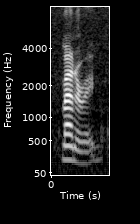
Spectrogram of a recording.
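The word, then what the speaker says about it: Mainwaring: This is one that I only know how to pronounce it from, Right. from Dad's Army. Yes. Mannering. No, Mannering.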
